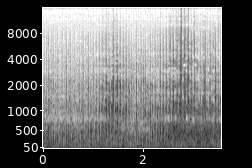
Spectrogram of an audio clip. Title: SEWING MACHINE NOISE PROBLEM | SILAI MACHINE AWAAZ BOHAT KARTI HAI | SEWING MACHINE SOUND PROBLEM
